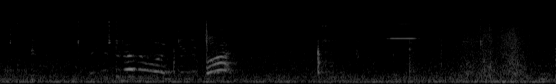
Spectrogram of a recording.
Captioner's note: shout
